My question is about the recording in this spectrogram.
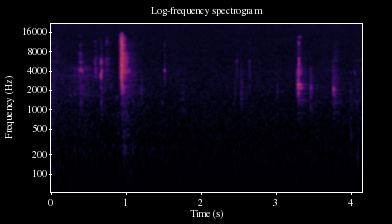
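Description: Near silence with a few faint clicks of plastic LEGO pieces being handled and pressed into place; the clearest click comes about a second in, with two more near the end.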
